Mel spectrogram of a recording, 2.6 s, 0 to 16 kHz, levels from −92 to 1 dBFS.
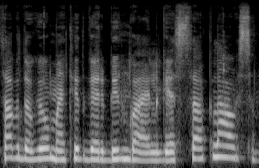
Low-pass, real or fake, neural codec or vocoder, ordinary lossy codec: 14.4 kHz; fake; vocoder, 44.1 kHz, 128 mel bands, Pupu-Vocoder; Opus, 64 kbps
